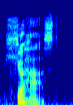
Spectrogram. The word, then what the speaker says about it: gehaast: So the word you were trying to say while saying a G was gehaast. Gehaast. That's pretty close. Gehaast. Gehaast. Gehaast. Also pronounce the A.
